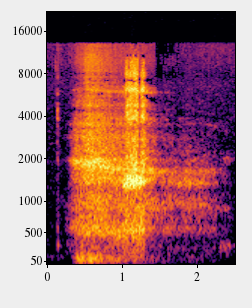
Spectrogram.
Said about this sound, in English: Again, a deep breath in through the nose.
